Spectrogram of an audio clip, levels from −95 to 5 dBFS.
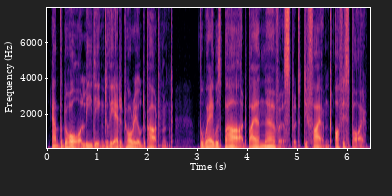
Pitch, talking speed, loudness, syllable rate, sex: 90 Hz, 175 wpm, -20 LUFS, 5.4 syllables/s, male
